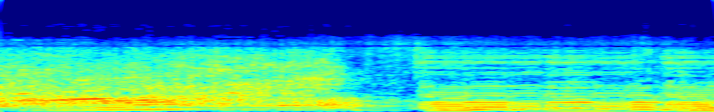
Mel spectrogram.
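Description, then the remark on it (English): A small sedan's engine idles roughly, dips briefly, then revs up with rising harmonic tones as the car pulls away from a supermarket parking lot, loud, with no voices. “I found a small, inconspicuous sedan with its keys tucked in the sun visor above the wheel. I got in and drove off.”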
